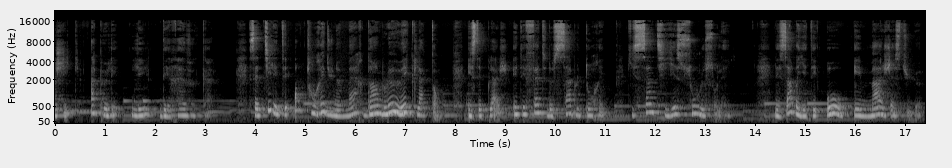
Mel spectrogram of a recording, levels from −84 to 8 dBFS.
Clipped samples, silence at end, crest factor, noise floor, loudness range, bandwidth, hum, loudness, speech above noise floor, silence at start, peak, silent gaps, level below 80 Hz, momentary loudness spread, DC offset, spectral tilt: under 0.1%; 0 s; 22 dB; -56 dBFS; 4 LU; 16.5 kHz; none; -31 LUFS; 25 dB; 0 s; -12 dBFS; none; -70 dBFS; 19 LU; under 0.1%; -4.5 dB/octave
